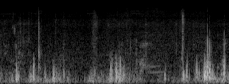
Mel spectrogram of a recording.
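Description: Water running from a hose into a plastic measuring jug, splashing unevenly, with a few light knocks as the plastic jug is handled and lifted.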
